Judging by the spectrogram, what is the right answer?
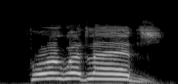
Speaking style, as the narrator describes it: He shouted in a voice piercing as a child's

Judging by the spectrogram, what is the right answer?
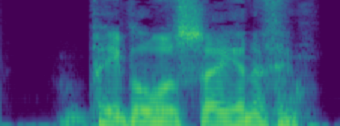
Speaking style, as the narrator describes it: Rogojin observed dryly

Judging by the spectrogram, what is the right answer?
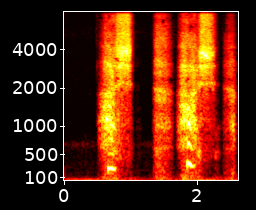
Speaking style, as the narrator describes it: I whispered, trying to calm her excitement

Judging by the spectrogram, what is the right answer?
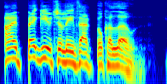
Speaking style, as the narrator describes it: he brought out sharply

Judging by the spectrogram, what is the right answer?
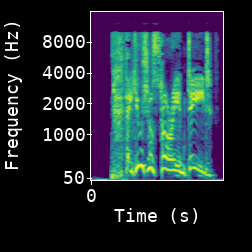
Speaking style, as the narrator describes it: cried Ganya

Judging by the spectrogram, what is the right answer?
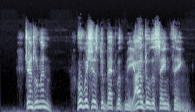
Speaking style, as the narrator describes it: he suddenly cried

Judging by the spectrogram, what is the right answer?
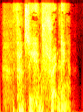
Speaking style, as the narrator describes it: Ganya said to his sister in an undertone

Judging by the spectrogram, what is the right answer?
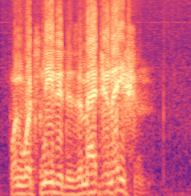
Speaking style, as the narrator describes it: said scornfully

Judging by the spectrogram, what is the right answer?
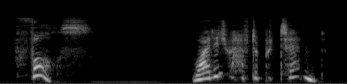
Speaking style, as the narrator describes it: said Varenka gently

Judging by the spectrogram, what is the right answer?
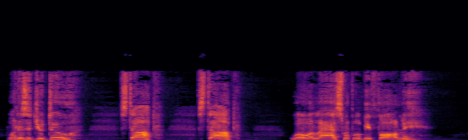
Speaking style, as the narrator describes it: His moans

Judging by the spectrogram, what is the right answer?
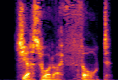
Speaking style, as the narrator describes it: Shatov whispered furiously

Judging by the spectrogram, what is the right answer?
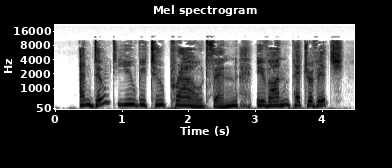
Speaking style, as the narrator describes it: added Anna Andreevna, laughing

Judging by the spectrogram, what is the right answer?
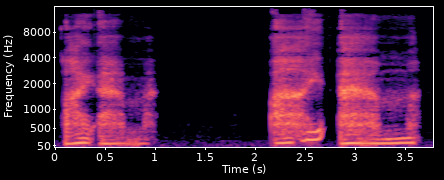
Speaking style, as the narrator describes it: with a calm and melancholy look, he whispered

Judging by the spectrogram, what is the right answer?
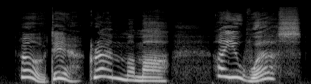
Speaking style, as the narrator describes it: exclaimed Valentine, perceiving all these signs of agitation

